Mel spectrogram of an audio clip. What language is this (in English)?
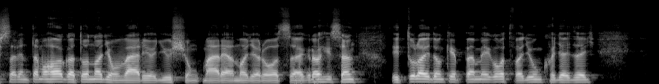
Hungarian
